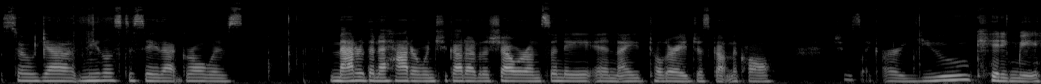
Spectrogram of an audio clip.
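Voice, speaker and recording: This woman has a very deep, low voice and an American accent, speaking at a moderate pace. Her intonation stays monotone and flat while her loudness swings widely. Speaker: craft youtuber. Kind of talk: craft tutorial chat.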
